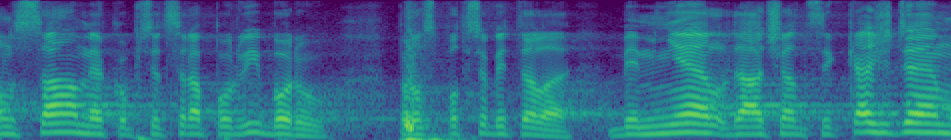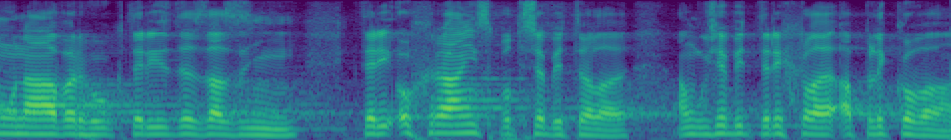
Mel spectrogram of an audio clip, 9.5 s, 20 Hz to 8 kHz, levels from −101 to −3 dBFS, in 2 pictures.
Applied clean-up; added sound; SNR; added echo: none; Whoosh, swoosh, swish; -2 dB; none.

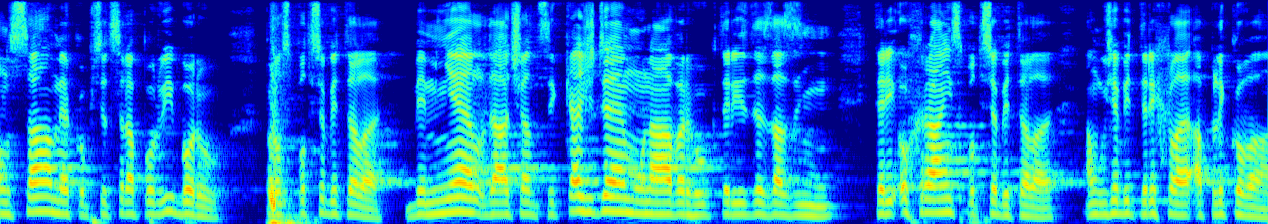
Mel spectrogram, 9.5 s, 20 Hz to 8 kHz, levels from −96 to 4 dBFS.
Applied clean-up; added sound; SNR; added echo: classical method log-MMSE.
